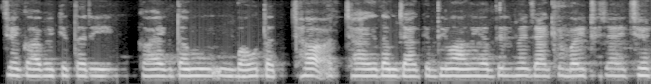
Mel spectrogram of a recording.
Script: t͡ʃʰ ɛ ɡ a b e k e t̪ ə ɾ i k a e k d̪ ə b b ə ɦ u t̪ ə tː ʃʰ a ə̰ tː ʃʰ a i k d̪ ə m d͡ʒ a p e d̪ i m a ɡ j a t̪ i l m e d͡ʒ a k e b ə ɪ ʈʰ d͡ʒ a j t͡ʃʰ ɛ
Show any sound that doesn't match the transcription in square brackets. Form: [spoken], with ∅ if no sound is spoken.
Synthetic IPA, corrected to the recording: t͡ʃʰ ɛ ɡ a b e k e t̪ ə ɾ i k a e k d̪ ə [m] b ə ɦ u t̪ ə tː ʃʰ a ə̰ tː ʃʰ a [e] k d̪ ə m d͡ʒ a [k] e d̪ i m a ɡ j a [d̪] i l m e d͡ʒ a k e b ə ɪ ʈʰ d͡ʒ a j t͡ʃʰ ɛ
